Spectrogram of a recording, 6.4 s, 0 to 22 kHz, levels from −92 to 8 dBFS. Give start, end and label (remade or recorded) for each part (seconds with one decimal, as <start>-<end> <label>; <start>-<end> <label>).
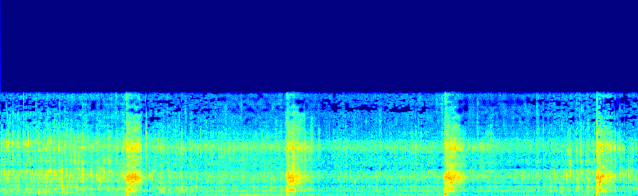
0.0-0.7 recorded; 0.7-1.4 remade; 1.4-2.2 recorded; 2.2-3.2 remade; 3.2-4.3 recorded; 4.3-5.3 remade; 5.3-6.4 recorded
